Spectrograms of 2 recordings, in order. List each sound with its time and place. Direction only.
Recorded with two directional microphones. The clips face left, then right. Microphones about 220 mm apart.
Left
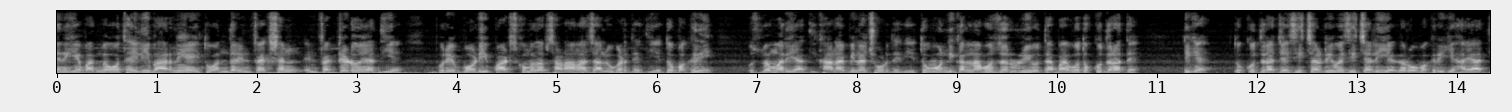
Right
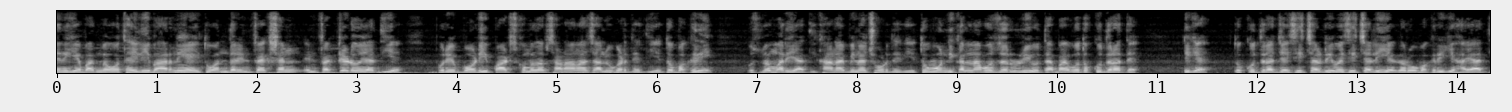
0.0 s speech: 30° right (ahead or behind)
